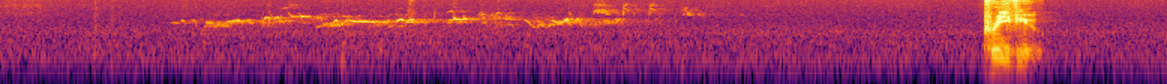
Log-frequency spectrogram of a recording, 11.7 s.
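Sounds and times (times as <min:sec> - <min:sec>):
birds singing: 0:01.7 - 0:07.2
speech: 0:09.9 - 0:10.5.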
